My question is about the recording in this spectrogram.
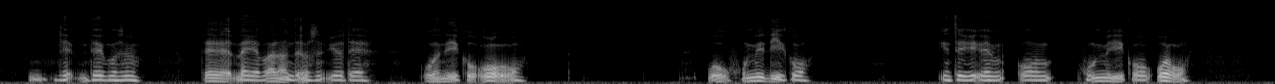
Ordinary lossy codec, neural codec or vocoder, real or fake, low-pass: none; autoencoder, 22.05 kHz, a latent of 192 numbers a frame, VITS, trained on many speakers; fake; none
